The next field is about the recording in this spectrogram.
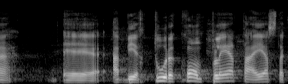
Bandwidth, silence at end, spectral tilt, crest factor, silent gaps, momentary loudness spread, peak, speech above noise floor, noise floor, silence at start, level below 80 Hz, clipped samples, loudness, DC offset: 14 kHz; 0.05 s; -4 dB/octave; 18 dB; none; 7 LU; -4 dBFS; 28 dB; -49 dBFS; 0 s; -64 dBFS; under 0.1%; -22 LUFS; under 0.1%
